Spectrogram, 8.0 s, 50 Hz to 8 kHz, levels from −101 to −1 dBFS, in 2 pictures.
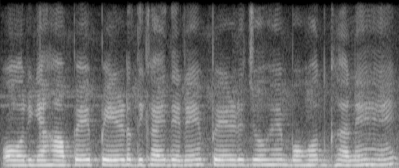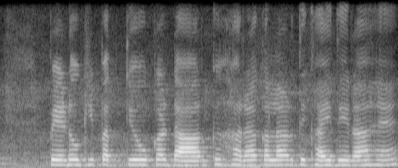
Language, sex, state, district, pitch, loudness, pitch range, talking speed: Hindi, female, Chhattisgarh, Raigarh, 230 Hz, -18 LUFS, 220-235 Hz, 190 wpm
